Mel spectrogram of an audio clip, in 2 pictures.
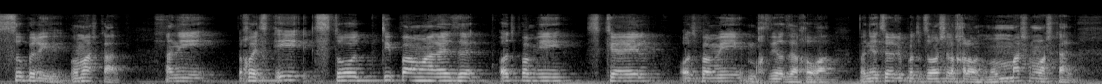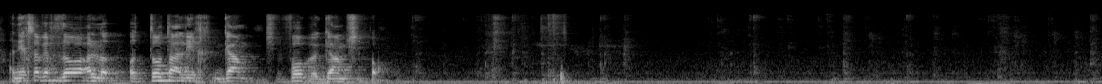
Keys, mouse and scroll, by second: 2.2 e, 4.5 e, 5.2 s, 6.2 e, 7.4 Tab, 9.2 Tab, 10.0 a, 14.7 ctrl+r, 15.7 s, 16.6 g, 18.9 ctrl+r, 19.0 a, 19.6 ctrl+r, 21.4 s.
